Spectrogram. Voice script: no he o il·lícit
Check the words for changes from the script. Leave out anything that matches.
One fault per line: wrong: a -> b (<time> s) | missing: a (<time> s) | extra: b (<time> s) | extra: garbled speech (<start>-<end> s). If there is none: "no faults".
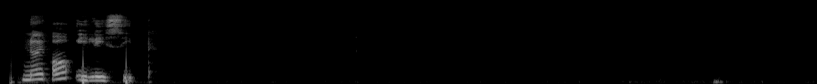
no faults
